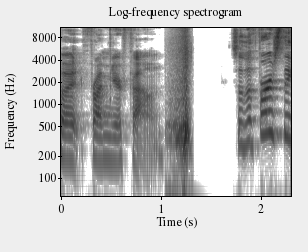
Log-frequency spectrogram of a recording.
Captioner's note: air whooshing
